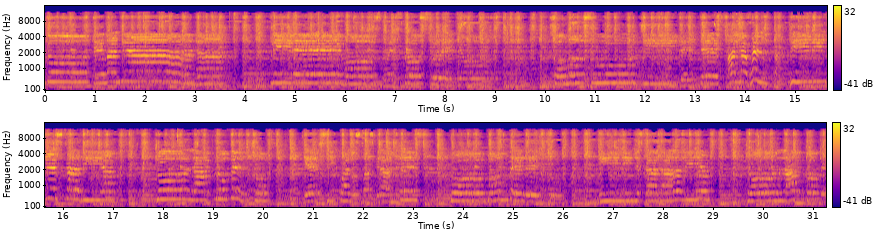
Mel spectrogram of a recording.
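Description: Cueca music from a Chilean folk ensemble: voices singing a melody over instrumental accompaniment with a steady, quick rhythmic beat.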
